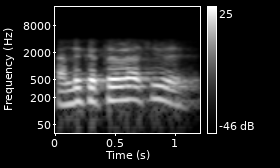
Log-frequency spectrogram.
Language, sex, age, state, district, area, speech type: Odia, male, 45-60, Odisha, Dhenkanal, rural, conversation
